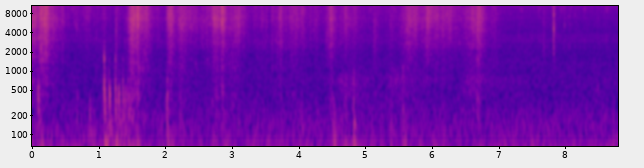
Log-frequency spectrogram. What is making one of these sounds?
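Footsteps crunch on dry leaves and slowly grow distant.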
